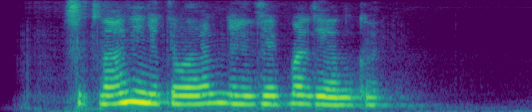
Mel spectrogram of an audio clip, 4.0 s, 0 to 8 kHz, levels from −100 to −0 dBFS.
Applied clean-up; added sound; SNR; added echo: neural mask model DeepFilterNet 3.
